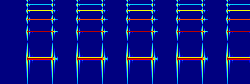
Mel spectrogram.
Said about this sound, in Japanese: けたたましい警報音が廊下に響き渡った。どうやら監視用のセンサーに捉えられてしまったみたい。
